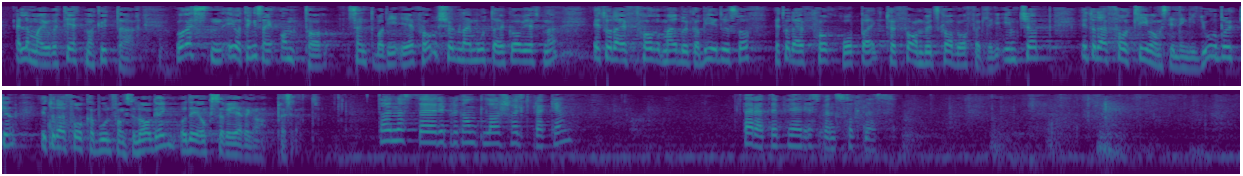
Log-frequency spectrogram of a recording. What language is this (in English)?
Norwegian Nynorsk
